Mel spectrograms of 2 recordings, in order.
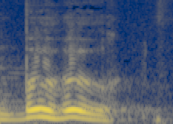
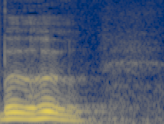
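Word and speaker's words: bohu: Void, the Hebrew word, not mine, this way they say it's supposed to be pronounced, not mine, boo-hoo. Okay? You can look it up, brethren. You can look it up, okay? It's the Hebrew word. We would spell it B-O-H-U-W, but they claim it's pronounced boo-hoo.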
